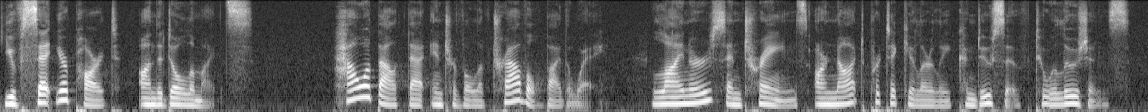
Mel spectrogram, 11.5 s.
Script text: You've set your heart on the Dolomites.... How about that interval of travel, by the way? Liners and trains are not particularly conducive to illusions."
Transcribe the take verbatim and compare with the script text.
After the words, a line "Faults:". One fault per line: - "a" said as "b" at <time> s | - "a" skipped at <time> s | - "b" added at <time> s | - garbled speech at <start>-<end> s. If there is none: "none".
You've set your part on the Dolomites.... How about that interval of travel, by the way? Liners and trains are not particularly conducive to illusions."
Faults:
- "heart" said as "part" at 0.7 s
